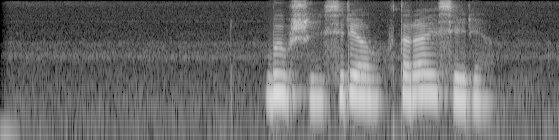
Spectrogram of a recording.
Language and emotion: Russian, neutral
